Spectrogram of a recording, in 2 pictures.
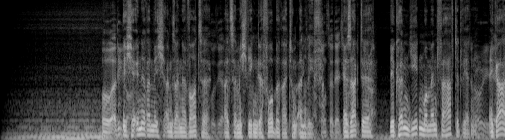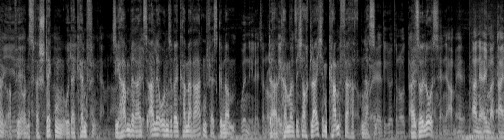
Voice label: voice over; arte; Sprecher in Stuttgart; Muttersprache Deutsch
